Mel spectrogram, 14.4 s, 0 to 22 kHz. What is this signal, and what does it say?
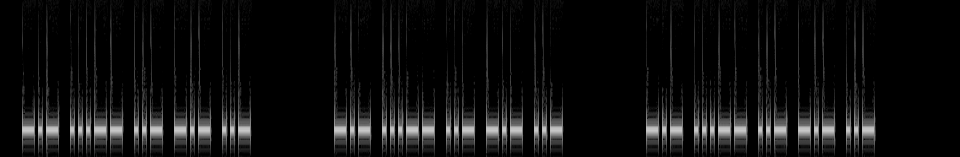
Morse code, heard as a keyed tone, about 20 wpm, 700 Hz. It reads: K3UKU K3UKU K3UKU
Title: USA Call Signs - 5 Characters - Repeated 3x - 20wpm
